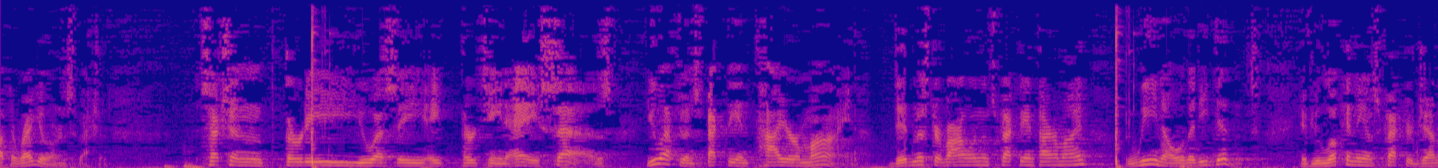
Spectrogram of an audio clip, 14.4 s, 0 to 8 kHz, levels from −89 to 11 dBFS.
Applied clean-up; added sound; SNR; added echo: none; Hammer; 9 dB; none.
